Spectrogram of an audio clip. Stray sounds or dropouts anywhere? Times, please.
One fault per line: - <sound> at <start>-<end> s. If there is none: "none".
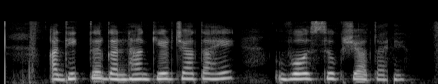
- dropout at 3.9-3.9 s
